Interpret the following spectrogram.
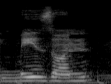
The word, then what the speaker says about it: Maison: because with the Mason if you go to another country in Europe they might pronounce it like mais own the a I yes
